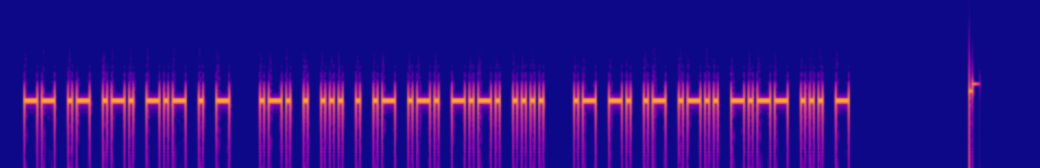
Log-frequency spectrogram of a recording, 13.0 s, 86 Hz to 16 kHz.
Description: Morse code, heard as a keyed tone, about 22 wpm, 700 Hz. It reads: MARKET RESEARCH ANALYST
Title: Practice QSO - Exchange 3 - More Info - 22wpm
